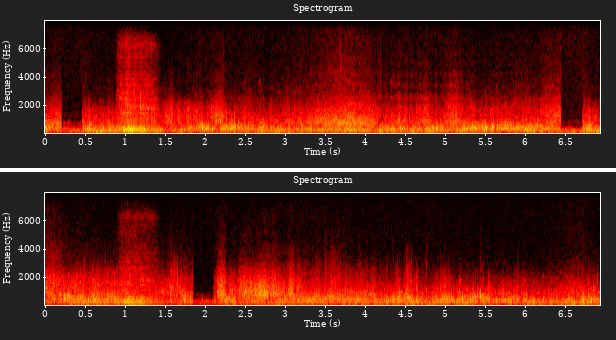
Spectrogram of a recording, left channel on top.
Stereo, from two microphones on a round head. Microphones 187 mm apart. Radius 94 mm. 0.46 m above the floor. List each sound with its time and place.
0.9 s a drawer: 70° left (ahead or behind), 2 m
